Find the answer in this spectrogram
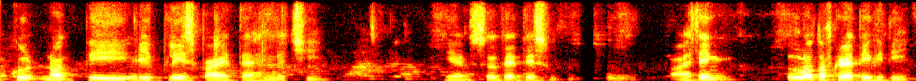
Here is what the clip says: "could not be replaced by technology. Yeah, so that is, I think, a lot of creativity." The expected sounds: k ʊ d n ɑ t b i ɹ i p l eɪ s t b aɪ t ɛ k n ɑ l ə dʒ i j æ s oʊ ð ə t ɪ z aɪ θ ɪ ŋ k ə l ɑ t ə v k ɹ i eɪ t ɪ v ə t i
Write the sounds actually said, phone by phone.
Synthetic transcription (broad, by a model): k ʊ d n ɑ t b i ɹ i p l eɪ s t b aɪ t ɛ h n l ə tʃ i j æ s oʊ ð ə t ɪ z aɪ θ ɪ ŋ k ə l ɑ t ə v k ɹ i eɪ t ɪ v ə t i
